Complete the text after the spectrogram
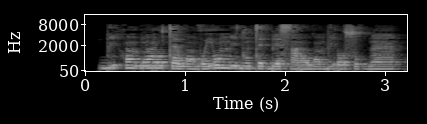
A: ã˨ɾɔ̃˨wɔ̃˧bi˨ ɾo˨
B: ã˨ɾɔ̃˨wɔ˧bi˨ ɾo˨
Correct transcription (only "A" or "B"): A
